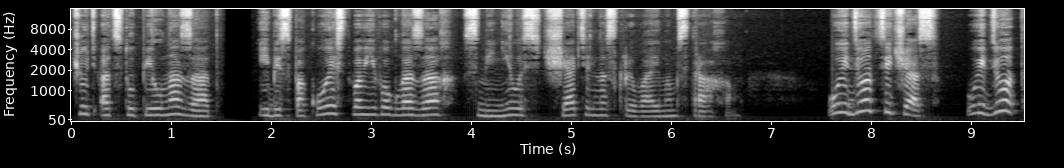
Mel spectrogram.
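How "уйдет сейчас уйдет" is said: high-pitched shout. A woman in the displeased village crowd calls out at the man, shouting. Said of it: "выкрикнула из толпы еще одна женщина".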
